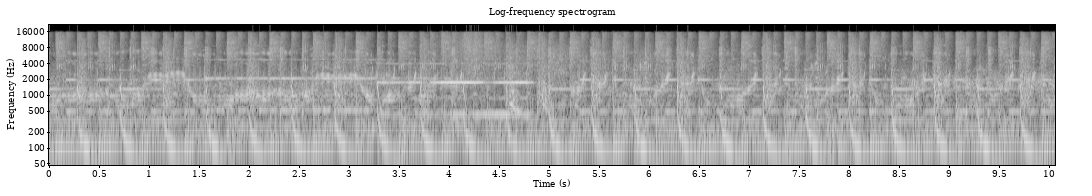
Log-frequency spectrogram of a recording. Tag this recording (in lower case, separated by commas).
soundtrack music, music, didgeridoo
